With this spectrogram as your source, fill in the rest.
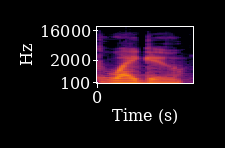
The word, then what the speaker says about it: Wagyu: It's pronounced Wagyu.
